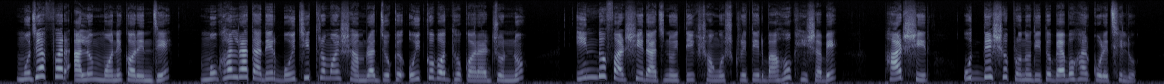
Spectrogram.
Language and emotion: Bengali, neutral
